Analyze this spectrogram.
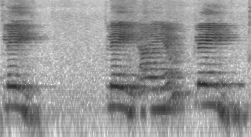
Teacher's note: ए के बाद ई में जंप करना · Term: डिफ्थॉर्म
